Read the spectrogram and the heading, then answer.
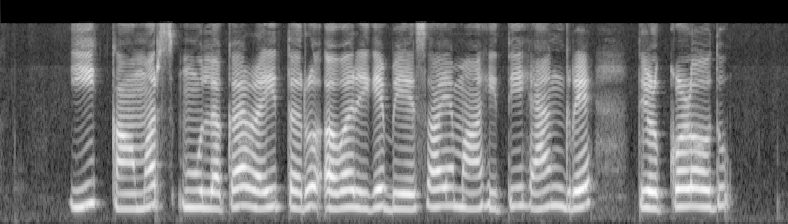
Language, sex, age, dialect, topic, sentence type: Kannada, female, 36-40, Dharwad Kannada, agriculture, question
